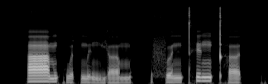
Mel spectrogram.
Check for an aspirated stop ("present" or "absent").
present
